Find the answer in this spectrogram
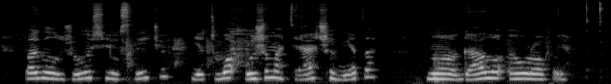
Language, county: Lithuanian, Vilnius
